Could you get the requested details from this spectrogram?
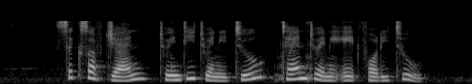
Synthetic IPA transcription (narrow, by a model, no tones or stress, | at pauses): sɪksɔfd͡ʒɛ̃ntʰwɛ̃ntitʰwɛ̃ntitʰutʰɛ̃ntʰwɛ̃ntḭʔetfɔtitʰu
